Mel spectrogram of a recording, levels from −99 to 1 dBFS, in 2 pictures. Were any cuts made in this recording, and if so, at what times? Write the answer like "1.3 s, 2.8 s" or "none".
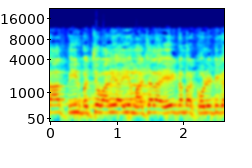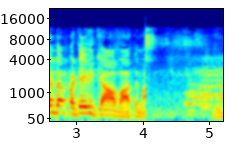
4.1 s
